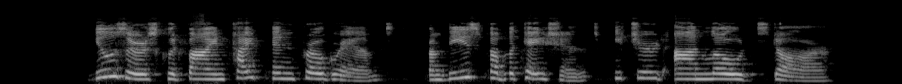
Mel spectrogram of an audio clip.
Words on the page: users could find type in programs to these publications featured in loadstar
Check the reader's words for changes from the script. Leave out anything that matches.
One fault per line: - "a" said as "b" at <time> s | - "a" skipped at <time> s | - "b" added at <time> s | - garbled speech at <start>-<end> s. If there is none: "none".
- "to" said as "from" at 4.2 s
- "in" said as "on" at 6.8 s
